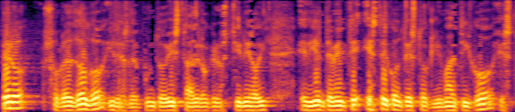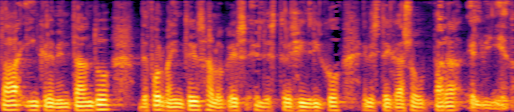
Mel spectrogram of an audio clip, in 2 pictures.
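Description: A man speaks in a plain, everyday voice. His pitch is fairly low, with ordinary variation. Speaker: conference speaker. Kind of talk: lecture.

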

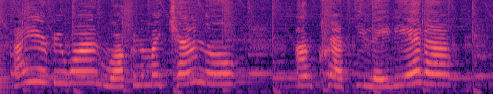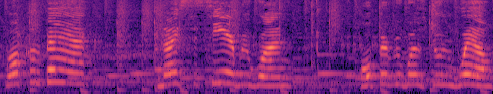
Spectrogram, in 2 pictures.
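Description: Fairly slow speech with fairly even intonation and long, frequent pauses, clear music playing in the background. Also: woman, extremely high pitch for a woman. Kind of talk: casual craft tutorial chat. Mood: friendly, relaxed. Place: home room. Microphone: phone near.

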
